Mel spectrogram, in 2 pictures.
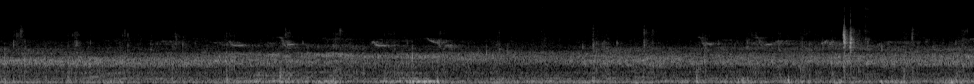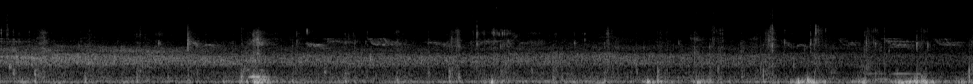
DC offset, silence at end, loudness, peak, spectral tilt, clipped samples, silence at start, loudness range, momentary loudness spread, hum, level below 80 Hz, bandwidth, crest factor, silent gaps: under 0.1%; 0 s; -37 LUFS; -14 dBFS; -6.5 dB/octave; under 0.1%; 0 s; 3 LU; 9 LU; none; -46 dBFS; 15.5 kHz; 22 dB; none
